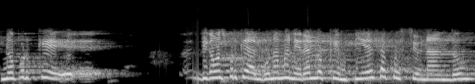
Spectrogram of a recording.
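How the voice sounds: There is audible room echo around a woman with a high pitch. She talks at a moderate pace. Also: ordinary pitch variation.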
